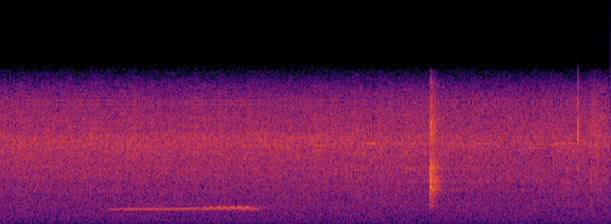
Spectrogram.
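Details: An owl gives one drawn-out whistled hoot lasting about a second and a half, steady and then slightly rising, followed later by a single sharp click over a constant hiss.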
